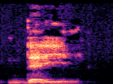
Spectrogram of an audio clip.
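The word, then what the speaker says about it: değil: Or as we mentioned in writing, deil. You would see de, the soft g with the little upside down point on the top of it, il. To take or to buy is almak. – Almak. – Almak. A-L-M-A-K.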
